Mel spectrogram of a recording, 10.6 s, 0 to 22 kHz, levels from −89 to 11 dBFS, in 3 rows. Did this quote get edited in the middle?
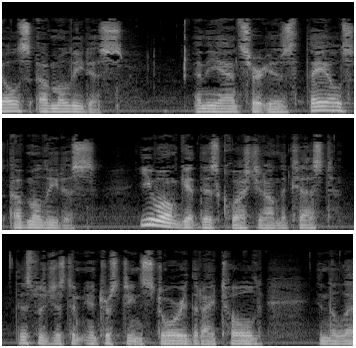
no; 0 cuts

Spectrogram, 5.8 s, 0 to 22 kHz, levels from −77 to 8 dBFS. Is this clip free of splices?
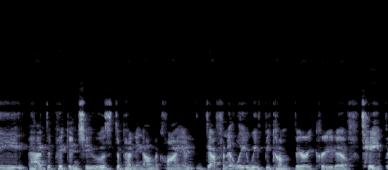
yes; 0 cuts

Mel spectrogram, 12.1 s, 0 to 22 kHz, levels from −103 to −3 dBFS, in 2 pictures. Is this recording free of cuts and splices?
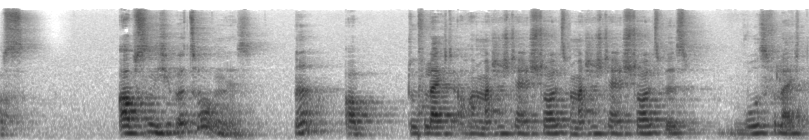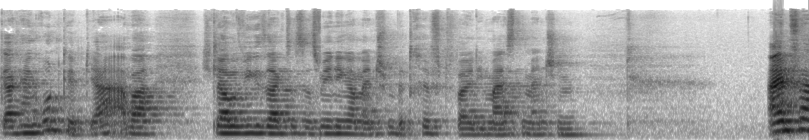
no; 3 cuts; at 3.1 s, 4.3 s, 8.5 s

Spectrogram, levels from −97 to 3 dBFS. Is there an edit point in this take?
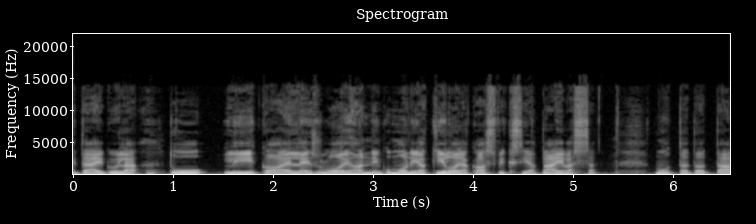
no; 0 cuts

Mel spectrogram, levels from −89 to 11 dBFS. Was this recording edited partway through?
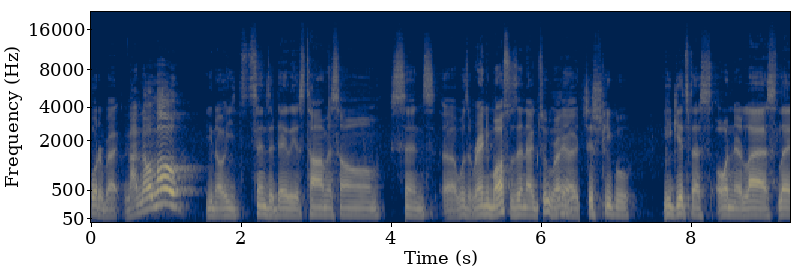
yes; 6 cuts; at 3.9 s, 5.9 s, 6.5 s, 6.8 s, 7.7 s, 8.0 s

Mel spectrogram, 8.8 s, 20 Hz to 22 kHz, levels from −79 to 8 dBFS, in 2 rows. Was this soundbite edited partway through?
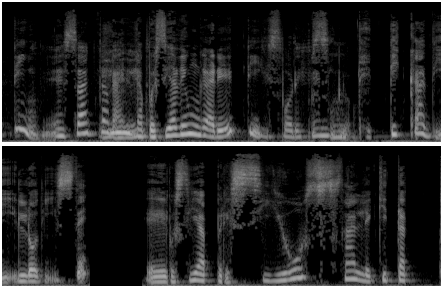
yes; 1 cut; at 6.0 s

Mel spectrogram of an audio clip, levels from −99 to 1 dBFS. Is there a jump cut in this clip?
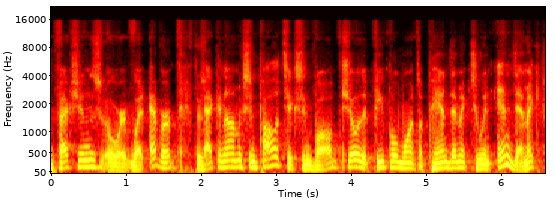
yes; 3 cuts; at 2.0 s, 3.9 s, 4.9 s

